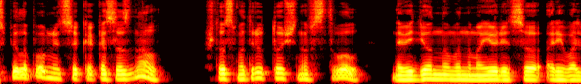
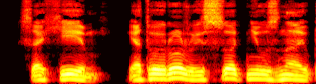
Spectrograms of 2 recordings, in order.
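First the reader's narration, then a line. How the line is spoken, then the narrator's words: Growling thug. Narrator (Russian): прорычал мордоворот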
